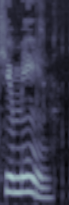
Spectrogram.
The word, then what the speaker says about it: cumene: Cubine? What is it? What was it again? What was it? Cumene.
